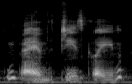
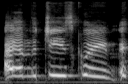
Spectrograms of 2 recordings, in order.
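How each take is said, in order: First: Lower, flat-voiced restatement of the title; deadpan repeat. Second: Loud and high, crowning yourself cheese queen; proud proclamation. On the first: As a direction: say it dead serious, unbothered. Repeats the claim to the friend. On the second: Retold or imitated. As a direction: shout it like a royal decree. Proud declaration retold to a friend.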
